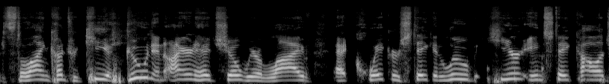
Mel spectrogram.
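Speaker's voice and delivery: upbeat host station ID; radio break read. Acted. Host going to commercial break, bright announcer read. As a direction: sell the show like a live radio host.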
